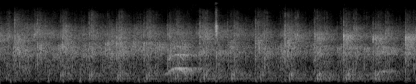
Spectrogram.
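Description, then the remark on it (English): A crowd applauds steadily, dense overlapping claps forming a continuous wash of sound that holds fairly loud and even from start to finish. “Let's give him another round of applause.”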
